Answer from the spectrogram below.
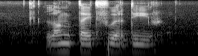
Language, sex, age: Afrikaans, male, 21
